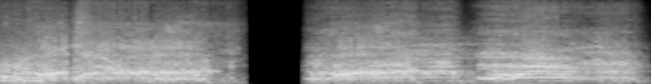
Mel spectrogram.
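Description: A bear gives deep, rumbling roars in two long bursts separated by a brief pause.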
